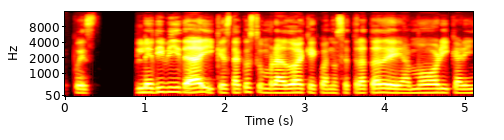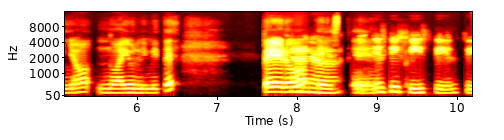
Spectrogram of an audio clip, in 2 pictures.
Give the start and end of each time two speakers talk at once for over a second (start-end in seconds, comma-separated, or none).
7.9-9.1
